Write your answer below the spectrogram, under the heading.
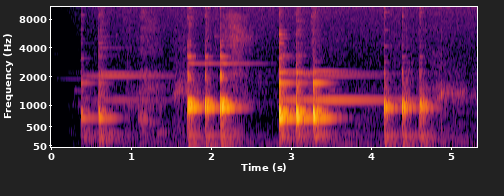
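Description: Agogo bell struck with a soft-headed mallet. Two light taps, then quick groups of three ringing metallic notes on different pitches, repeated about every second.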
